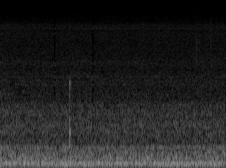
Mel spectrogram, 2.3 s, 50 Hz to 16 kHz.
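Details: Jaguar XK8 V8 at idle: low, uneven, lumpy stumbling idle; cylinder six misfire (P0306, P1314) from a failed ignition coil.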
